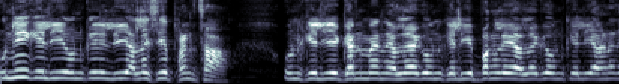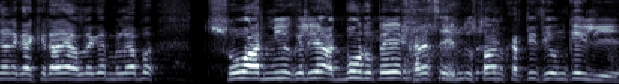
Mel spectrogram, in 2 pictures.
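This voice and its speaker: Speaking at a moderate pace, a man with a high pitch uses monotone, flat intonation. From Rajasthan. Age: 70s. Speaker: village elder; interviewee. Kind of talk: street interview. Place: home room. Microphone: handheld.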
